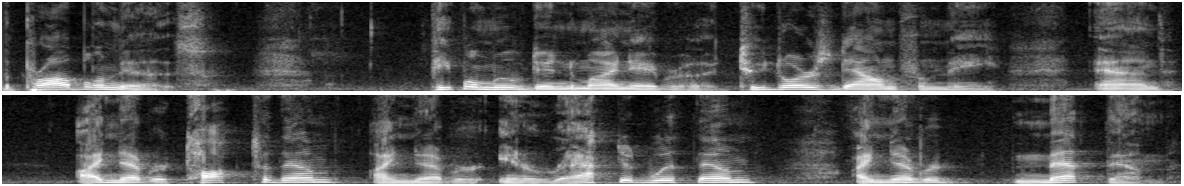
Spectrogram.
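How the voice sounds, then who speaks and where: A man with an American accent speaks at a fairly slow pace, his fairly high voice swinging very widely in pitch, with long, frequent pauses. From California, Modesto. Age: 60s. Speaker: public commenter. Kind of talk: public comment at council meeting. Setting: city council chamber. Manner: agitated.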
